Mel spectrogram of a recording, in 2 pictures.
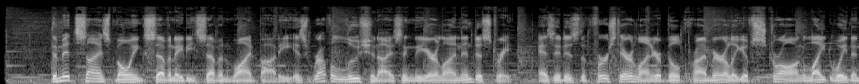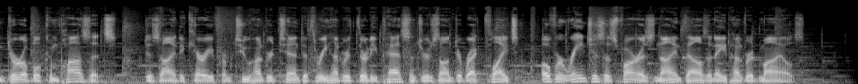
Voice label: informative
